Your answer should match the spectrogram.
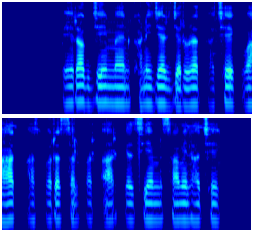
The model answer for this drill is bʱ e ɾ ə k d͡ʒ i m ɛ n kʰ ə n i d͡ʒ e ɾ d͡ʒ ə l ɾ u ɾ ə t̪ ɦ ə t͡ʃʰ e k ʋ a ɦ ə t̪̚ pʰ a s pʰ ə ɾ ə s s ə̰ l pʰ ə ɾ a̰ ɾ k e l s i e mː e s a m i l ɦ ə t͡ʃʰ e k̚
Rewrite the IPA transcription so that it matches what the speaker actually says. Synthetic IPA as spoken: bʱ e ɾ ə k d͡ʒ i m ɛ n kʰ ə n i d͡ʒ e ɾ d͡ʒ ə ɾ u ɾ ə t̪ ɦ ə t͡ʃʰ e k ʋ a ɦ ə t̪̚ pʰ a s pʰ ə ɾ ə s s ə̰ l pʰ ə ɾ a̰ ɾ k e l s i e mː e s a m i l ɦ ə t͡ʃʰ e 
